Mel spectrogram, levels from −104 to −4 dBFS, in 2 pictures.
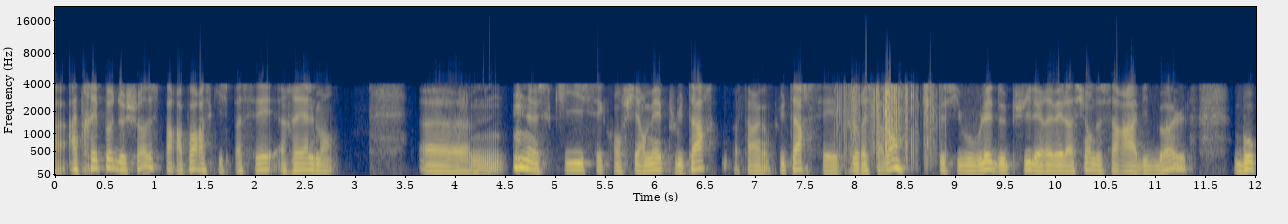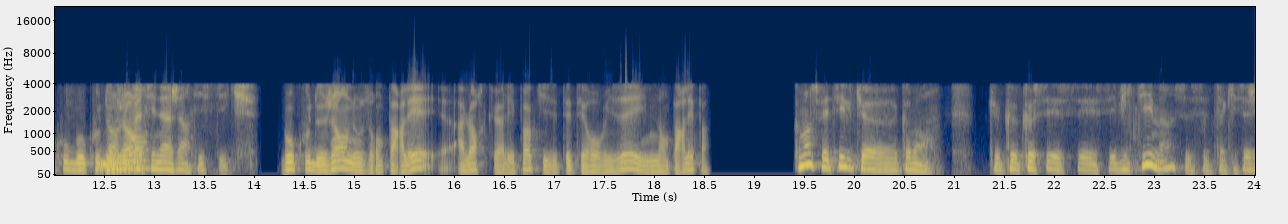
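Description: From 7.79 to 8.92 s, between "tard enfin plus tard" and "si vous voulez depuis", dense, uneven scratching runs nearly as loud as the speech. This is likely cable scratch noise from a worn contact whose resistance flickers as it moves. A spectrogram shows ragged broadband streaks, and the waveform shows jagged bursts.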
